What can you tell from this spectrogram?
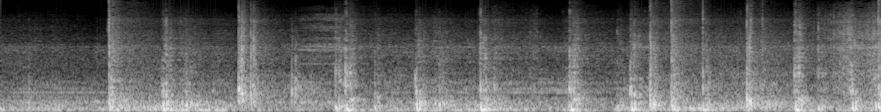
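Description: Fireworks finale barrage: aerial shells bursting in a rapid, irregular string of bangs over a continuous low rumble, the bangs coming thicker from about halfway through.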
